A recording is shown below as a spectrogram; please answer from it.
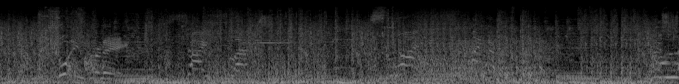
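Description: A flame grenade explodes in the video game Xenoblade Chronicles X amid a dense, crackling burst of rapid combat impacts and gunfire-like pops, loud and continuous with layered game sound effects.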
